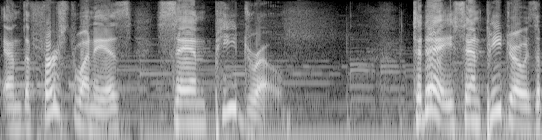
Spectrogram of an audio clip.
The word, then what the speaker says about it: San Pedro: Yes, I know it looks like it should be San Pedro, but the locals will tell you that it is San Pedro.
